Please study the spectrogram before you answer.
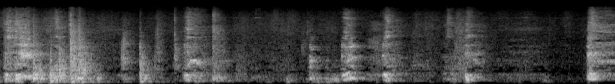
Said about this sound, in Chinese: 哎，你怎么啦？怎么一直咳嗽啊？不舒服吗？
